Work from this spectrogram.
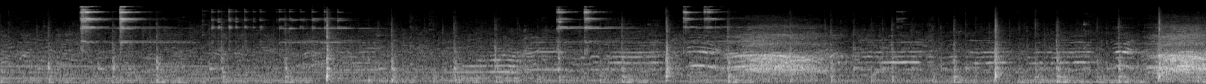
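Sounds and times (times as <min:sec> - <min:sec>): sharp ringing strikes: 0:00.8 - 0:04.1, 0:05.6 - 0:07.7
crowd cheering: 0:05.4 - 0:12.0.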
